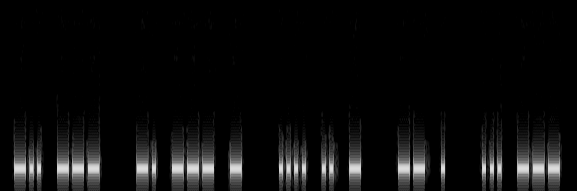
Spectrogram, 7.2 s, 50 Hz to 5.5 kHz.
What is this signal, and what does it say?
Morse code, heard as a keyed tone, about 25 wpm, spaced as for 22 wpm, 700 Hz. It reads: DO NOT HIT ME SO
